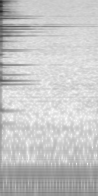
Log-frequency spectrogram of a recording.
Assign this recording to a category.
Sound effects > Objects / House appliances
